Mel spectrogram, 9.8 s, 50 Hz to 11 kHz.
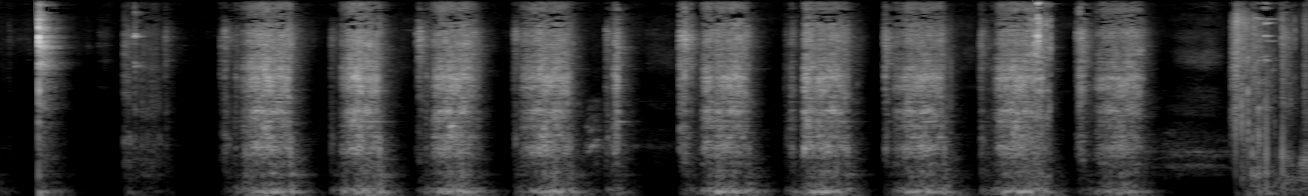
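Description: Round file being pushed by hand across a chainsaw chain's cutter teeth: about ten even push strokes, roughly one every 0.7 s, the file lifted clear on each return, stopping shortly before the end.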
